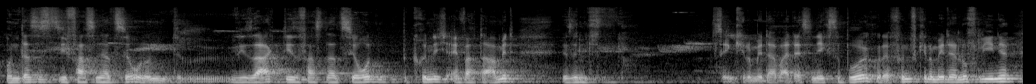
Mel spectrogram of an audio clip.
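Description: Low-voiced man in an echoey space. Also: brisk, warm tone. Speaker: castle leaseholder, interviewee. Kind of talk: casual interview storytelling. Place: at a hilltop castle, reverberant. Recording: echoey, long reverb, noisy ambience.

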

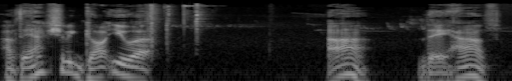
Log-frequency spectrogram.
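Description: Low voiced earnest survivor, tired but steady, horror audio drama. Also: male voice, a little slow, a little hiss or hum, full character voice. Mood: alarmed. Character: steady, weary, earnest male survivor on the road.

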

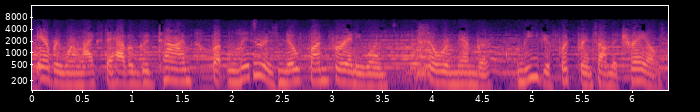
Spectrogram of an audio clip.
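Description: A man reading a scripted public service announcement on the radio. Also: high-pitched. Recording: muffled radio broadcast, loud music.

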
